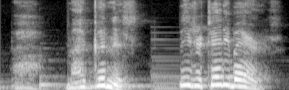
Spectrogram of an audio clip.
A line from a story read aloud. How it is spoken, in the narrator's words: exclaimed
